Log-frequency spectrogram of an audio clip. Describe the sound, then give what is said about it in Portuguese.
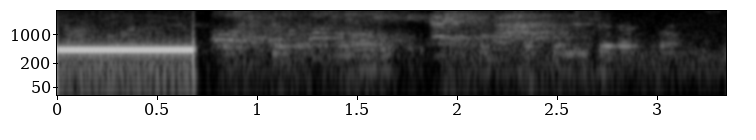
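A steady phone line tone after a dropped call: one loud, unbroken pitch lasting under a second, cut off abruptly before someone starts talking. “desculpa, caiu a ligação. É, tá meio ruim, né?”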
